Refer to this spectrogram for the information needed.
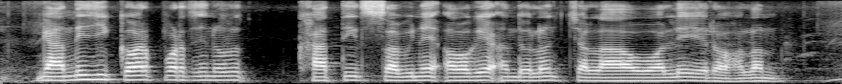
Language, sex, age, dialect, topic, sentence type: Bhojpuri, male, <18, Northern, banking, statement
